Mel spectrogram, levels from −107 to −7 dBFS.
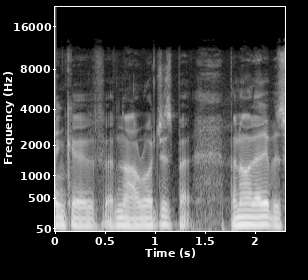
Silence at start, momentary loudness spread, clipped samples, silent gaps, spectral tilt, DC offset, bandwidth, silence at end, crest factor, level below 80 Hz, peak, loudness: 0 s; 13 LU; under 0.1%; none; -7 dB/octave; under 0.1%; 10.5 kHz; 0 s; 14 dB; -38 dBFS; -6 dBFS; -22 LUFS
